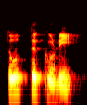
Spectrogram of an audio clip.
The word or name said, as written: Thoothukudi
